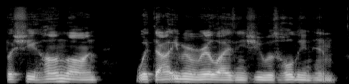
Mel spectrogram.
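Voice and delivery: ordinary delivery

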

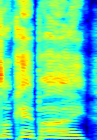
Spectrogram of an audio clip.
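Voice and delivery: put-on high-pitched little-kid goodbye; Mikey. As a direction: imitate a small boy signing off. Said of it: "He goes".

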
